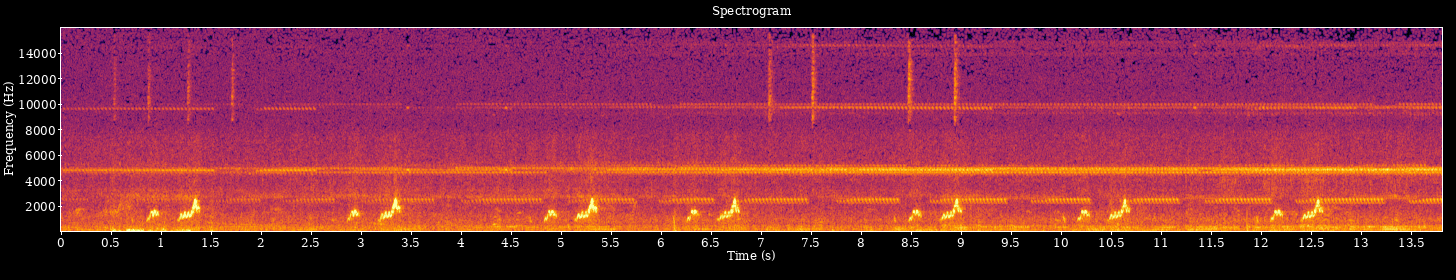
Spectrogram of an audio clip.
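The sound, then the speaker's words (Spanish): A cucurrí bird singing at night, giving short, rising chirps, often in pairs, repeated at a steady pace over a constant, faint, high-pitched trill of crickets in the background. “cucurrí y es un pájaro que solo canta de noche. Muy al fondo se escuchan algunos grillos que ya empiezan a estridular.”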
